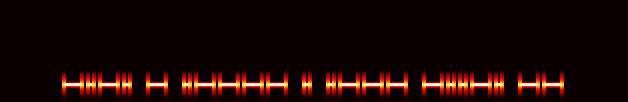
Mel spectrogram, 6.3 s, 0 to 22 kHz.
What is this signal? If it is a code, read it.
Morse code, heard as a keyed tone, about 20 wpm, 700 Hz. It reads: CT1EJ/M
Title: Difficult Call Signs 20wpm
